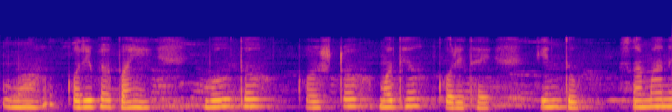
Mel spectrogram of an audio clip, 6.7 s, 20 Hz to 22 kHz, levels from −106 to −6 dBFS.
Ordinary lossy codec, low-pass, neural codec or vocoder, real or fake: none; 5.4 kHz; none; real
